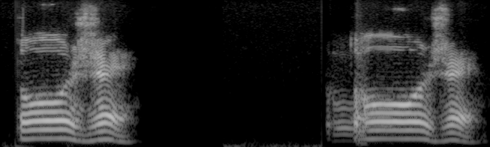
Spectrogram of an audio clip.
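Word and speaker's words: тоже: मतलब मैं तो पाउस देके इसलिए बोल रहा हूँ जिससे समझ में आ जाए, लेकिन जब बोलना है आपको तो तोजे बोलना है, बिना किसी पाउज के, तोजे।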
